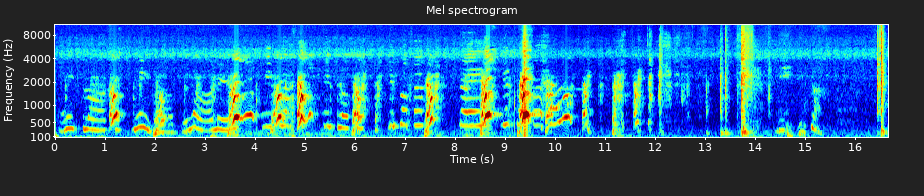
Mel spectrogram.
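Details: A Pembroke Welsh Corgi told not to bark can barely contain himself, giving sharp, irregular barks mixed with whiny, talkative yelps, with a person's voice alongside.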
